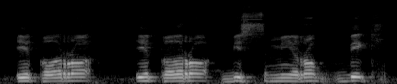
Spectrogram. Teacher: Tengok huruf qaf tu dibaca dipantulkan bunyinya dengan pantulan yang kecil dan halus. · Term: qalqalah sugro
